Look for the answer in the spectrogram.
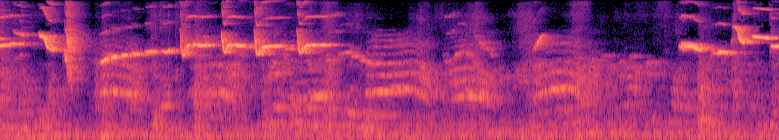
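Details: Oriental magpie-robin singing: loud, clear whistled phrases and rich warbles, some notes sliding upward, delivered in bursts with short pauses between; a faint murmur of voices in the background.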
